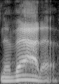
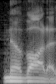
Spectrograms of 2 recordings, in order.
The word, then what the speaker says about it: Nevada: first round games in Las Vegas, Nevada, as the locals say, not Nevada. They get mad if you say Nevada.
